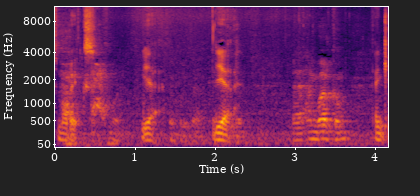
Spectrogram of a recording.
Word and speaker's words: Szmodics: Yeah, so the Z's basically silent, so it's Szmodics.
